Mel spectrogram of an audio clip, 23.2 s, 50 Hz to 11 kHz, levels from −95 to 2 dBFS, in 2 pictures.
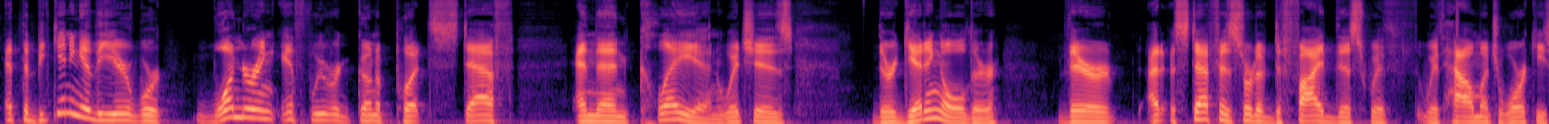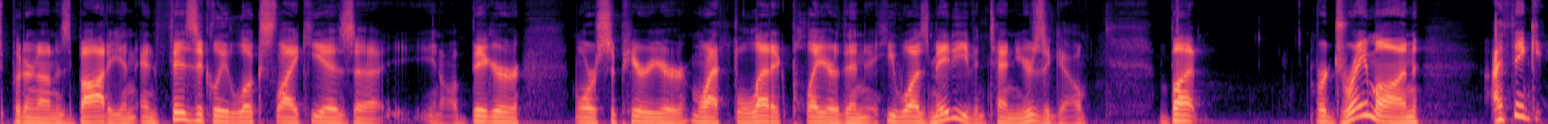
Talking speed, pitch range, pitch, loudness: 185 wpm, 120-150 Hz, 130 Hz, -20 LUFS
